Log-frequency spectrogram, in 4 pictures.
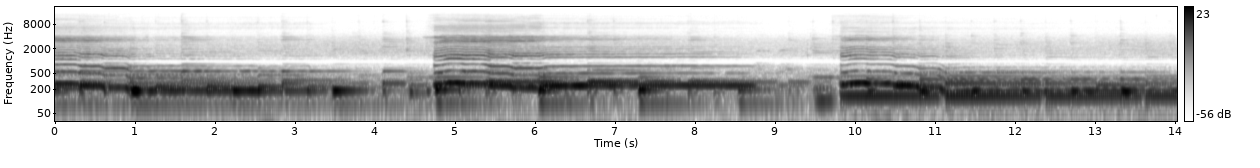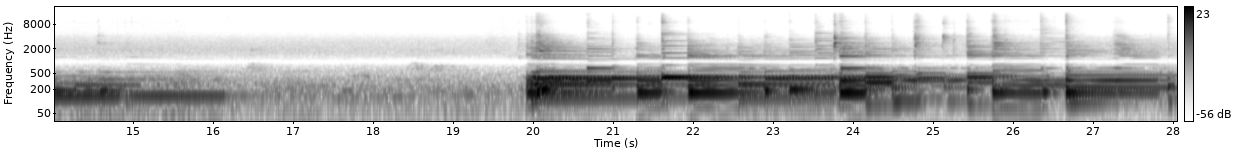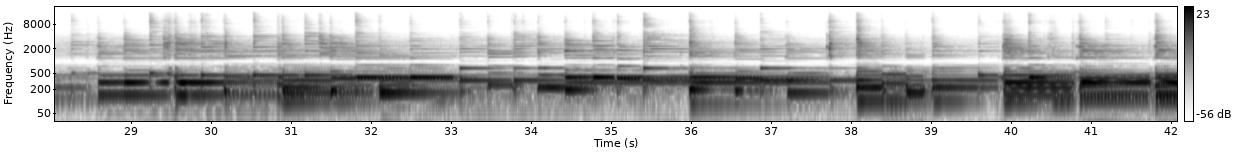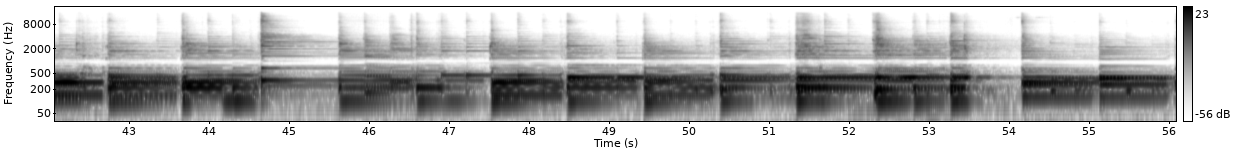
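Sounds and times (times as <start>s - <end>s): music: 0.0s - 16.5s, 19.8s - 56.0s
acoustic guitar plucking: 0.0s - 56.0s.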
